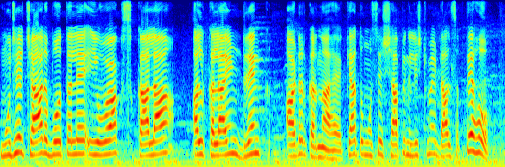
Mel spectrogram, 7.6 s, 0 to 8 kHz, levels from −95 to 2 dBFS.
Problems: constant background noise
